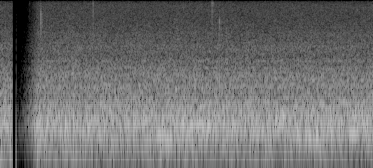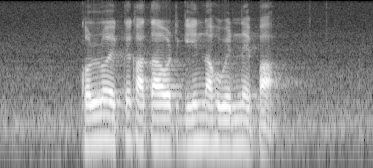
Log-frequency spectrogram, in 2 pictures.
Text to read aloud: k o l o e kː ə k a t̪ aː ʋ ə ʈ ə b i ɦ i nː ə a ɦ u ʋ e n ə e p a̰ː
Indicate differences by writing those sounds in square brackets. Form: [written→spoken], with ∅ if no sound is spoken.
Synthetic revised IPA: k o [l→lː] o e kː ə k a t̪ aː ʋ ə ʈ ə [b→ɡ] i ɦ i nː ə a ɦ u ʋ e [n→nː] ə e p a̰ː

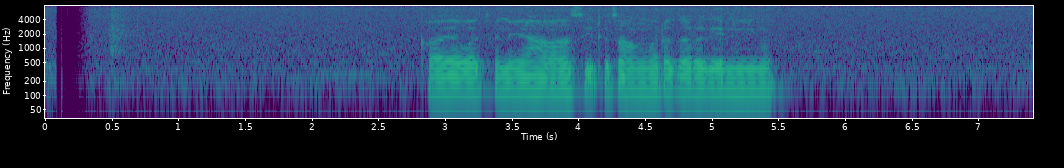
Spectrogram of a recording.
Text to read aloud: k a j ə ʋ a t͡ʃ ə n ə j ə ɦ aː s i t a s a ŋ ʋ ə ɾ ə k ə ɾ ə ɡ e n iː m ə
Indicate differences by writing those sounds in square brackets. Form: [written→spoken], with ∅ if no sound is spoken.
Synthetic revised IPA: k a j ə ʋ a t͡ʃ ə n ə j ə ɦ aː s i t [a→ə] s a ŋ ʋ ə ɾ ə k ə ɾ ə ɡ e n iː m ə

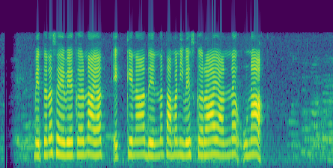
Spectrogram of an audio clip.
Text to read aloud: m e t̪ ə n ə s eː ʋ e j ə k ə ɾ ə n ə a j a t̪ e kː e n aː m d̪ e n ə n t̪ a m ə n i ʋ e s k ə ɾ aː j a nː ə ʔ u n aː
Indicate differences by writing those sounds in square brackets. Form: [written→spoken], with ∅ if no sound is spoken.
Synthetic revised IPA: m e t̪ ə n ə s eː ʋ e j ə k ə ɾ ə n ə a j a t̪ e kː e n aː [m→∅] d̪ e [n→nː] ə [n→∅] t̪ a m ə n i ʋ e s k ə ɾ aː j a nː ə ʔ u n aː

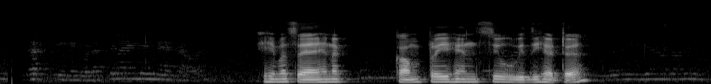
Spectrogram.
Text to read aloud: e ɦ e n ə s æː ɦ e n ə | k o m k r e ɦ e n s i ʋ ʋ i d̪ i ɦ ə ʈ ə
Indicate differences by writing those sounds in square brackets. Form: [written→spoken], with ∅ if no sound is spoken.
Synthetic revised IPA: e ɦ e [n→m] ə s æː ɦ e n ə | k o m [k→p] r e ɦ e n s i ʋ ʋ i d̪ i ɦ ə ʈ ə

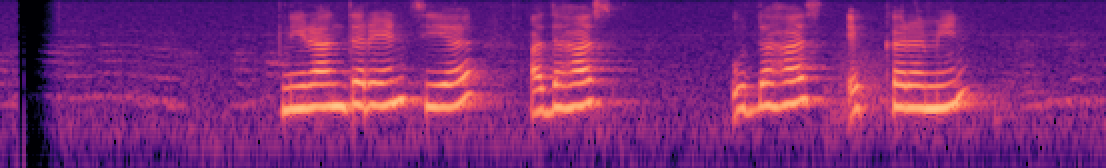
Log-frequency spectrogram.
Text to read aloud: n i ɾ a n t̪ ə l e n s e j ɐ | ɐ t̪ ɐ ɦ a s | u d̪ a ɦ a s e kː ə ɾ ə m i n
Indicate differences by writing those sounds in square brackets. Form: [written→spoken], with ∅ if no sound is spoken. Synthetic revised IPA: n i ɾ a n t̪ ə [l→ɾ] e n s [e→i] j [ɐ→ə] | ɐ [t̪→d̪] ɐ ɦ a s | u d̪ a ɦ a s e kː ə ɾ ə m i n

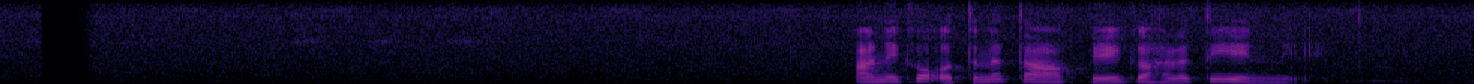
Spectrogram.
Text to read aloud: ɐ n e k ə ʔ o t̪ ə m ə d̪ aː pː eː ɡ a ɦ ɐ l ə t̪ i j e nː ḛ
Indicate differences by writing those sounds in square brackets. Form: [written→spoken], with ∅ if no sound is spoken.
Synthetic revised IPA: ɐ n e k ə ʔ o t̪ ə [m→n] ə [d̪→t̪] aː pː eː ɡ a ɦ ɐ l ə t̪ i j e nː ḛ

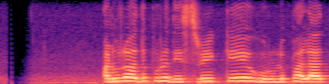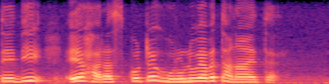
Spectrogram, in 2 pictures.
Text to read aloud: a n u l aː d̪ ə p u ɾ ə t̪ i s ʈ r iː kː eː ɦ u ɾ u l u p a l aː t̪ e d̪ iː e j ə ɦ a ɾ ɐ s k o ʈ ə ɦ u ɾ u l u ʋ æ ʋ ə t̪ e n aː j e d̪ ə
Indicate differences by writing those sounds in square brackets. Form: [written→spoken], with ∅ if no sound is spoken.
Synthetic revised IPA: a n u [l→ɾ] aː d̪ ə p u ɾ ə [t̪→d̪] i s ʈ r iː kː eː ɦ u ɾ u l u p a l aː t̪ e d̪ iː e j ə ɦ a ɾ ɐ s k o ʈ ə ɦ u ɾ u l u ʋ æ ʋ ə t̪ [e→a] n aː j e [d̪→t̪] ə

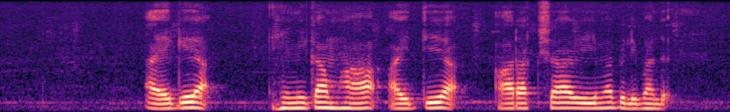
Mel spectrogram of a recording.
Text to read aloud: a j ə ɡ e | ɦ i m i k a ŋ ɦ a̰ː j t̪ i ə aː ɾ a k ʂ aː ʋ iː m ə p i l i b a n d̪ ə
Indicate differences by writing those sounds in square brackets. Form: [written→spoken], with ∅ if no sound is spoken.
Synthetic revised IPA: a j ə ɡ e | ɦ i m i k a [ŋ→m] ɦ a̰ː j t̪ i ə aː ɾ a k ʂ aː ʋ iː m ə p i l i b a n d̪ ə

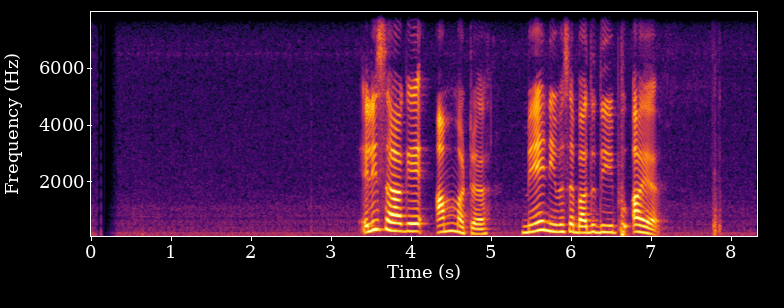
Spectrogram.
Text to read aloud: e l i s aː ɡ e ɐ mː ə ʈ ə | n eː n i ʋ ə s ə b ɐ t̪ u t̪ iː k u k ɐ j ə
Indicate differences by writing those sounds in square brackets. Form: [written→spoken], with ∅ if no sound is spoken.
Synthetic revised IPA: e l i s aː ɡ e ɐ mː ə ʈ ə | [n→m] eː n i ʋ ə s ə b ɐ [t̪→d̪] u [t̪→d̪] iː [k→p] u [k→ʔ] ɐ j ə

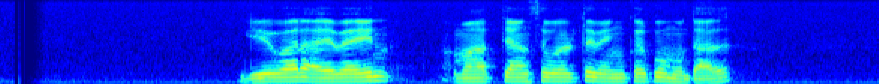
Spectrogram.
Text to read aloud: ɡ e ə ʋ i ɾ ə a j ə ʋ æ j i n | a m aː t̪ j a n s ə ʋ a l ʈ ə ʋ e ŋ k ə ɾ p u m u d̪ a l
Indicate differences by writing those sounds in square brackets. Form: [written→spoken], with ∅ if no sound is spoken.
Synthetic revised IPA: ɡ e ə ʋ [i→a] ɾ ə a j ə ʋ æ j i n | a m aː t̪ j a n s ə ʋ [a→ə] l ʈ ə ʋ e ŋ k ə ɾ p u m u d̪ a l

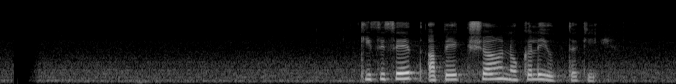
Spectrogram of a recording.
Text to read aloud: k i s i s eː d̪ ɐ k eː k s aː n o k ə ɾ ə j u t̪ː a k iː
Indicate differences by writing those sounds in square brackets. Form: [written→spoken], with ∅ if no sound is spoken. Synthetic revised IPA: k i s i s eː [d̪→t̪] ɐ [k→p] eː k [s→ʂ] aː n o k ə [ɾ→l] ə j u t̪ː [a→ə] k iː

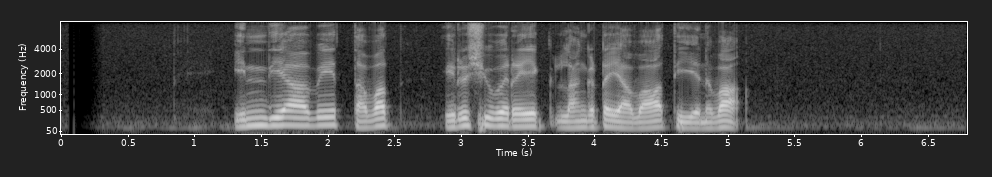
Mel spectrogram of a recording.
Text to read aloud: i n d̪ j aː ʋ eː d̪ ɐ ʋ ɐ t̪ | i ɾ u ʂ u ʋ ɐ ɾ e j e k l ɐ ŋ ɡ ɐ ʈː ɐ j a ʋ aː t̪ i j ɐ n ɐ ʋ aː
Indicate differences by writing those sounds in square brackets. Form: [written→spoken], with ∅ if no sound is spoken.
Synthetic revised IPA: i n d̪ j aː ʋ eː [d̪→t̪] ɐ ʋ ɐ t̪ | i ɾ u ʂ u ʋ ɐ ɾ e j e k l ɐ ŋ ɡ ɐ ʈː ɐ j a ʋ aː t̪ i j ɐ n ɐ ʋ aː

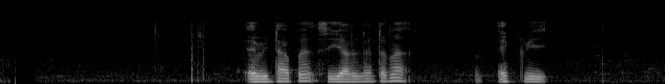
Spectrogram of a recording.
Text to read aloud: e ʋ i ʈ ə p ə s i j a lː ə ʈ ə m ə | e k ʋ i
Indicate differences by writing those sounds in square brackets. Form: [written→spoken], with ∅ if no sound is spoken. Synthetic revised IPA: e ʋ i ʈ [ə→a] p ə s i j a lː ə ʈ ə m ə | e k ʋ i

